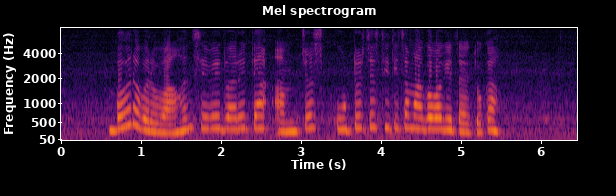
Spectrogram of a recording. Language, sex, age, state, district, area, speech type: Marathi, female, 18-30, Maharashtra, Nanded, rural, spontaneous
